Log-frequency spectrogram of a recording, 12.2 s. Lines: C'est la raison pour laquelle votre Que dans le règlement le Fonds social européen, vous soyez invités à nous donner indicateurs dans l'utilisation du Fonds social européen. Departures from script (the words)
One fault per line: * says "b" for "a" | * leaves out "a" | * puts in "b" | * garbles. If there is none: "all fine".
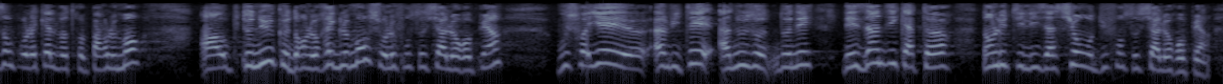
* puts in "Parlement a obtenu"
* puts in "sur"
* puts in "des"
